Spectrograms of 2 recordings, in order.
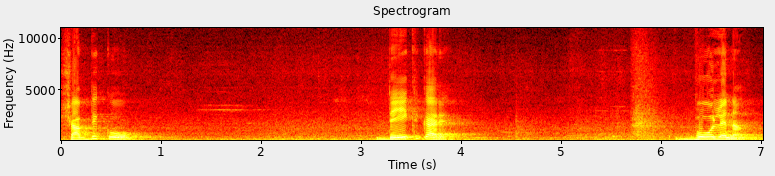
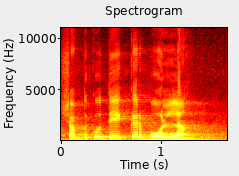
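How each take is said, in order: First: Each word set apart by long pauses; writing-pace dictation. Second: Said in the usual way. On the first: Real, not acted. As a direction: say it piece by piece while writing. Writes the phrase while saying it.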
